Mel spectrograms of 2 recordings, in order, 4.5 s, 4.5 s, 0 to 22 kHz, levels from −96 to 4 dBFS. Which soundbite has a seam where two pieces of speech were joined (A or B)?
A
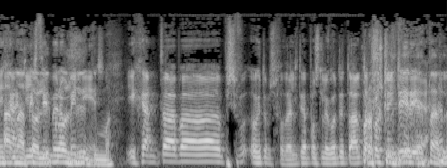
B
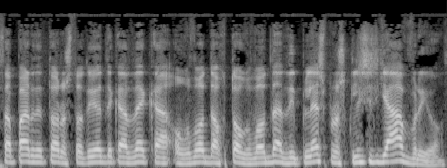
A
